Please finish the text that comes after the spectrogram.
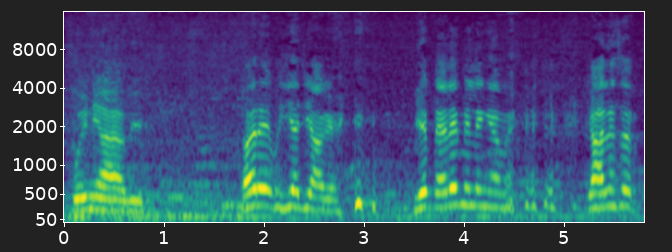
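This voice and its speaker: A man's voice: very high voice, unhurried, noisy background. A young man in his twenties vlogging casually in a large indoor gym, joking and teasing friends while holding a phone camera. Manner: joking, teasing, laughs often, calls out to friends. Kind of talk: casual gym vlog chat. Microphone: phone camera held at arm's length. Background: gym music.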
